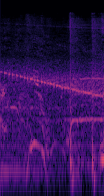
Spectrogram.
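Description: Budots electronic dance remix in a break with no beat: a long synth tone glides steadily downward, and a short pitched vocal sample comes in near the end.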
